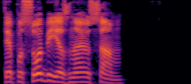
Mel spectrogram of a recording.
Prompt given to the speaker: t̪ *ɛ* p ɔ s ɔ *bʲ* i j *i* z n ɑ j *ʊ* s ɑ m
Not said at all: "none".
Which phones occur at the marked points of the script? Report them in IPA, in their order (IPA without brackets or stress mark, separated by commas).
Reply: ɛ, bʲ, a, ʊ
